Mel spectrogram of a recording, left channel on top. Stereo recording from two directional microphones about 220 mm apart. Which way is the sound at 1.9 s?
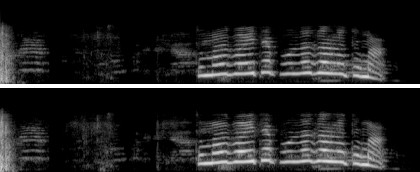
15° right (ahead or behind).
